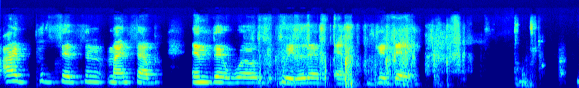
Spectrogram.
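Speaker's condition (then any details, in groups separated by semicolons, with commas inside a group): Cerebral palsy; since birth, walks with walker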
